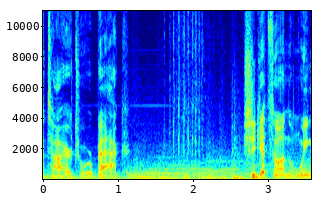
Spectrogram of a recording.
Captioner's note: plane engine roaring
